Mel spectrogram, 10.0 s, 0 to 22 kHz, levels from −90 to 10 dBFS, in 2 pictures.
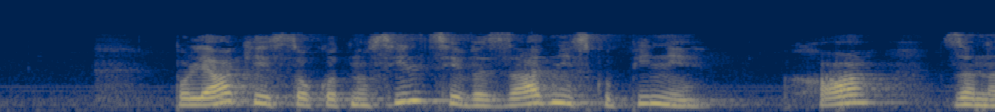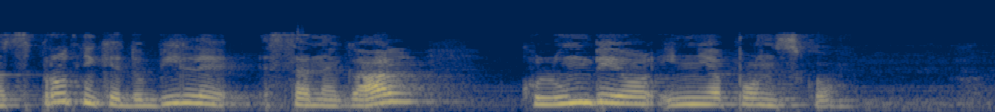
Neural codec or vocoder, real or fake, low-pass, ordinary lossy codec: none; real; 7.2 kHz; AAC, 32 kbps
